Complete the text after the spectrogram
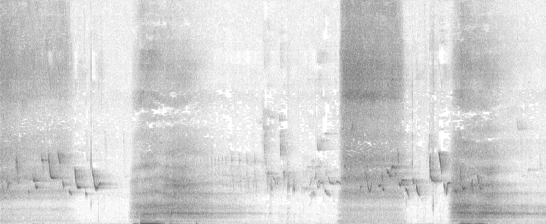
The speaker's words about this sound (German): Und zwischendurch hört ihr mal ein bisschen den Vögeln zu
